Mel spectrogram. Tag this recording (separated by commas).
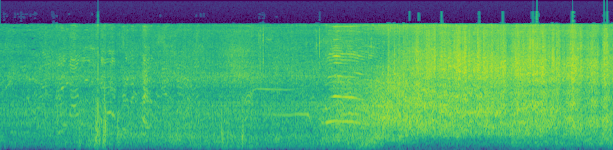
airplane flyby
